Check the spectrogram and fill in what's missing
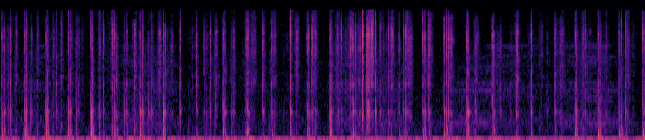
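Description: A small, hollow, empty clear plastic cup is held in both hands and tapped with fingertips and nails. The result is a quick, steady stream of short, dry taps with bright clicky edges and a hollow low thump under each, with almost no ring after each tap.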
